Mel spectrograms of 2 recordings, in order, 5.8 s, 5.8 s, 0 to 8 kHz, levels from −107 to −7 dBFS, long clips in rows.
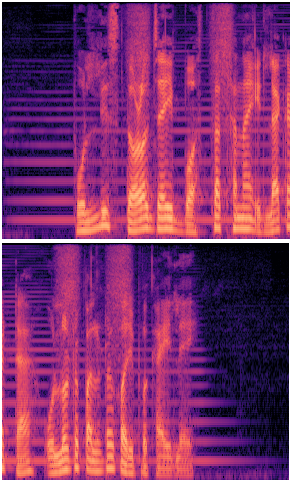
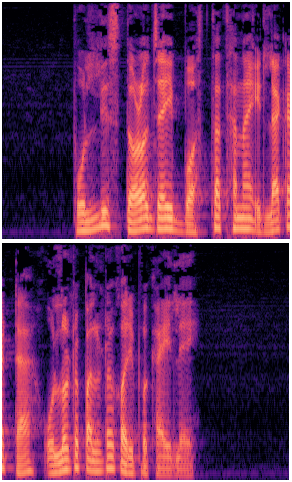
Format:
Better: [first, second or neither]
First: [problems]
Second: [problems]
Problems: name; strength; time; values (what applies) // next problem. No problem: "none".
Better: second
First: background sound (Bowed string instrument + Hiss); 19 dB below the speech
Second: none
